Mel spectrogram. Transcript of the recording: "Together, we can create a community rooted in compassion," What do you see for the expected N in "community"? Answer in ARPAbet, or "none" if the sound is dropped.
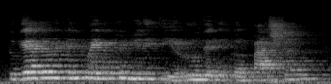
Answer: L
